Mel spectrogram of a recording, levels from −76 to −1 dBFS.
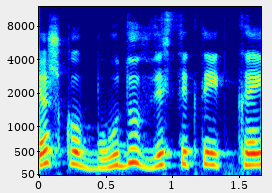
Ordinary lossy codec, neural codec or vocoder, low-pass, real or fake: AAC, 64 kbps; autoencoder, 48 kHz, 128 numbers a frame, DAC-VAE, trained on Japanese speech; 10.8 kHz; fake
